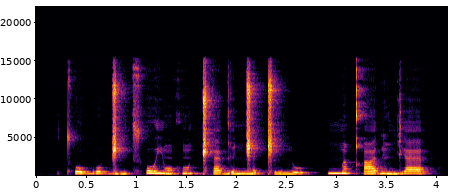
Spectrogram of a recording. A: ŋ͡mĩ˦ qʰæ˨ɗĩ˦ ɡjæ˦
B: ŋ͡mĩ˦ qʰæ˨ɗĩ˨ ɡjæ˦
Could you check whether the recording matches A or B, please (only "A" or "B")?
B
